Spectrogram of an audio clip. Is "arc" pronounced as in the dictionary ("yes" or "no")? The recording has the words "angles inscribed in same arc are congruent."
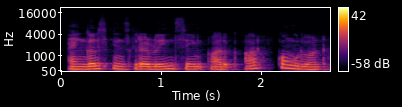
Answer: yes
